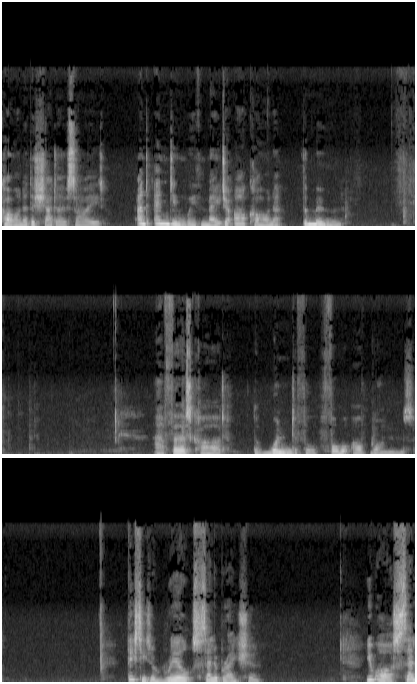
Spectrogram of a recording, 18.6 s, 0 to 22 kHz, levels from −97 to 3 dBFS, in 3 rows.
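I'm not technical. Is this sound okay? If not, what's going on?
Yes, nothing stood out as wrong when listening to this sound.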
